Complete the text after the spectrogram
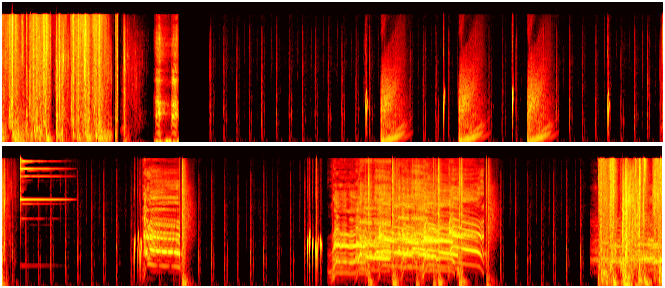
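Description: Cartoonish game sound effects thump and splat in quick bursts.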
